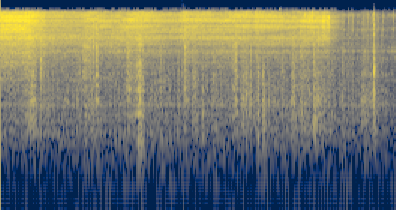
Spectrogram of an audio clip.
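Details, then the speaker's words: Big truck dashboard air cylinder, blue air line trimmed and pushed back into fitting: steady high-pitched hiss of escaping air, fading near the end; still leaking at push-in fitting. "as far as putting it on you just push it back in the hole push it in there tight apparently it's still gonna leak"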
